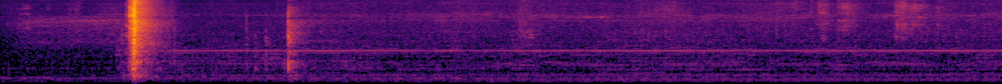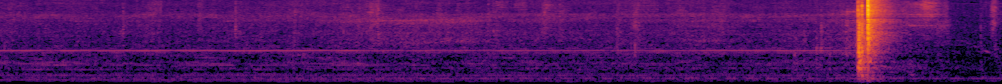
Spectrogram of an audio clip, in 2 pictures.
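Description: A switch on a tape machine clicks loudly.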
